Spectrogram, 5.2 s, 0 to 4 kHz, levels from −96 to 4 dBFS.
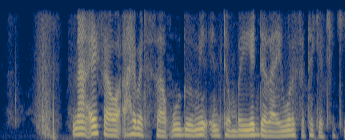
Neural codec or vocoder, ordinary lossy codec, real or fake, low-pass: none; none; real; 3.6 kHz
